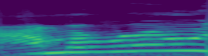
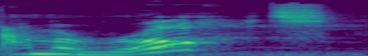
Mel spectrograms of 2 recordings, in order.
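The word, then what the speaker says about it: Amaurot: Which is why for a long time I was like, is it Amaro? Is it Amarot? Don't know. But nah. Don't pronounce the T.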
